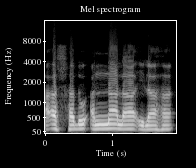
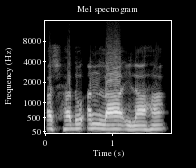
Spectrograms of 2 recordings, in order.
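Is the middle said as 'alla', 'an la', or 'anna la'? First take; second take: anna la; an la. First: An extra 'na' syllable is added before 'la'. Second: The 'n' is kept separate before 'la'. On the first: "तो इस तरह कहना गलत है" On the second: "तो इस तरह कहना गलत है"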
